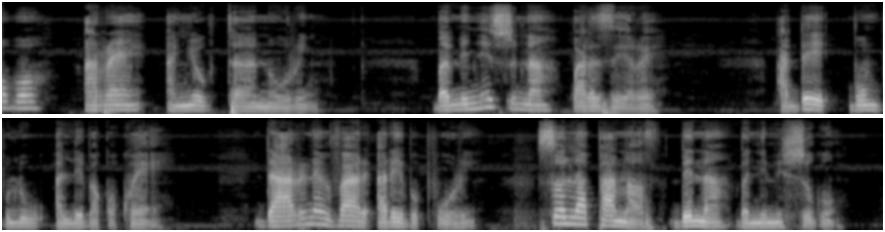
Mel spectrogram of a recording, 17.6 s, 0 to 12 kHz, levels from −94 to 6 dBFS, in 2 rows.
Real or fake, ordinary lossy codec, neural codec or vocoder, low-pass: real; AAC, 32 kbps; none; 10.8 kHz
